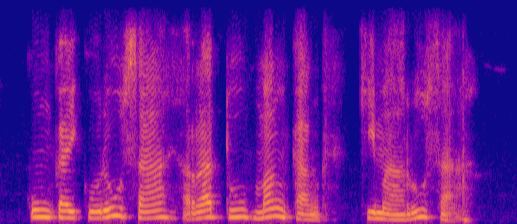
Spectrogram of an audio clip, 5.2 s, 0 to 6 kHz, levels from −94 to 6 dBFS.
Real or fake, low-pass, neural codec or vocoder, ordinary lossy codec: real; 5.4 kHz; none; Opus, 16 kbps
